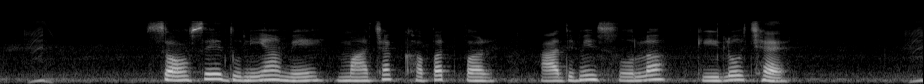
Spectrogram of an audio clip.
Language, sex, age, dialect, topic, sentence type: Maithili, female, 31-35, Bajjika, agriculture, statement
